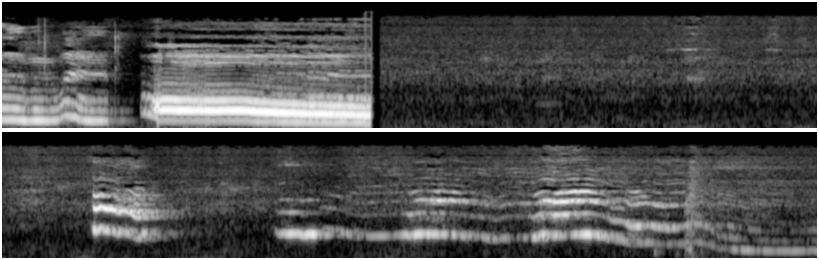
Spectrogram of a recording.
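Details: Basenji dog talking with its owner indoors, giving several yodel-like vocal phrases: a wavering whine, a loud sustained falling howl, then a long silence before broken, warbling, rising-and-falling whines and a final low downward moan.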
